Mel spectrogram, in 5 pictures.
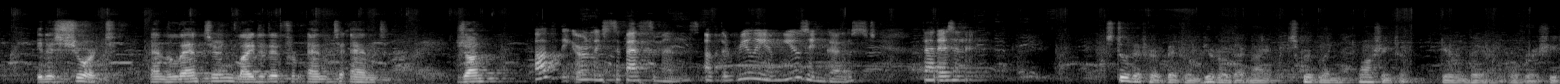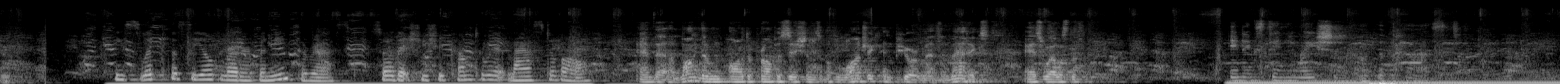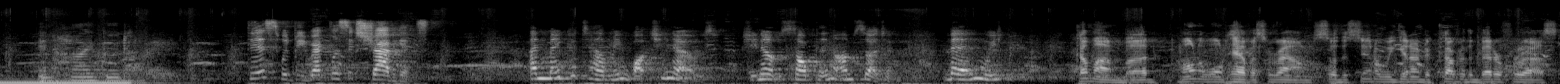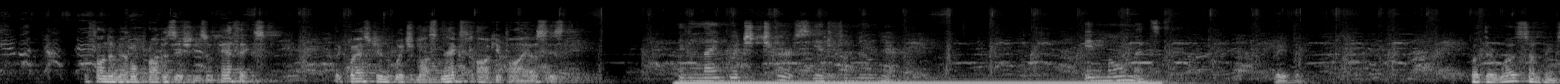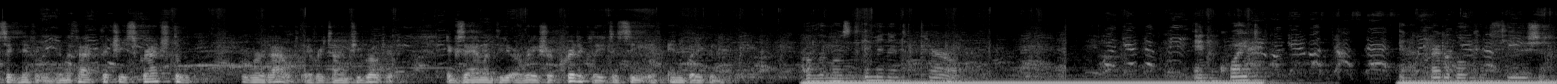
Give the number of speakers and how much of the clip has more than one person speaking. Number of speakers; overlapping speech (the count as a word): nine, no overlap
